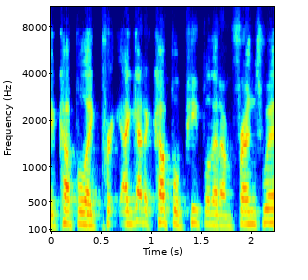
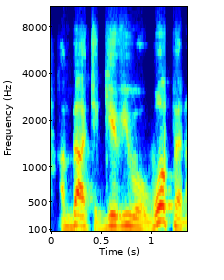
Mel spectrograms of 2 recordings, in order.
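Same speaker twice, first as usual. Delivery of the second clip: put-on British accent; 4 semitones lower than usual. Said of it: "he was from the U K".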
